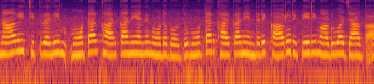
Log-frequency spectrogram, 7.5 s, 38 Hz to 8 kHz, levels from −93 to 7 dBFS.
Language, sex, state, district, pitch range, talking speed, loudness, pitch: Kannada, female, Karnataka, Dakshina Kannada, 245-270 Hz, 95 wpm, -14 LUFS, 260 Hz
